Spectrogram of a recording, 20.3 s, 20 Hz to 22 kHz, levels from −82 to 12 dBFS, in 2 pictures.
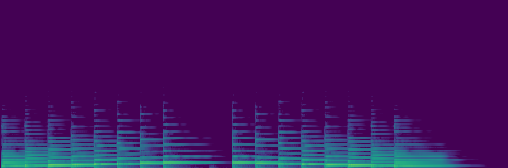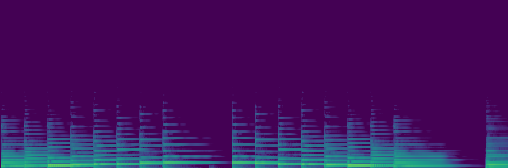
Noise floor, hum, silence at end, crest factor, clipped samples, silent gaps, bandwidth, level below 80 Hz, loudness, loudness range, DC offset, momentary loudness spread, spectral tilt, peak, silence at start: -85 dBFS; none; 0 s; 14 dB; under 0.1%; none; 7.6 kHz; -52 dBFS; -20 LUFS; 4 LU; under 0.1%; 12 LU; -6 dB/octave; -8 dBFS; 0.05 s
